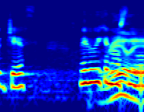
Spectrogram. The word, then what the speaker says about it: GIF: reach the audience so who calls it jiff show of hands and gif on the other side okay it looks like so Steve he invented the gift was 1987 our context is that things have changed a bit since 1987 just a bit just a bit it was named Jeff like the peanut butter and I said things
